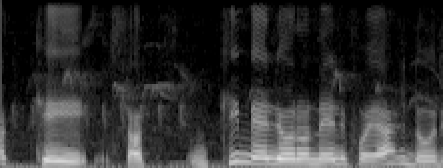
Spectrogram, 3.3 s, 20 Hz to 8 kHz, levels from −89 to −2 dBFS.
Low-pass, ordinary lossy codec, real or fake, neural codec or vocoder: none; none; real; none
